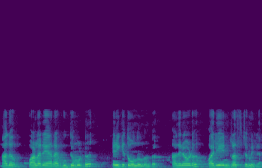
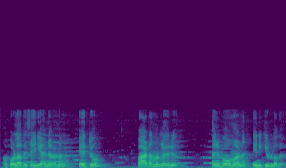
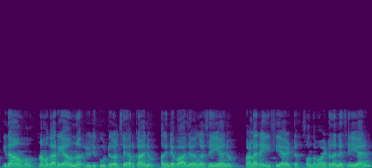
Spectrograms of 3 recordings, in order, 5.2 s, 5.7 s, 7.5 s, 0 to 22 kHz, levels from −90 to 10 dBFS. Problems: none marked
